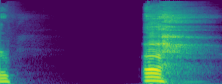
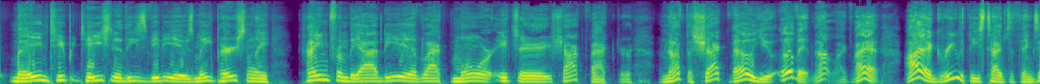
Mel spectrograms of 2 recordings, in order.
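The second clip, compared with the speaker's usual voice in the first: badly faked, lilting Kentucky accent; terrible Kentucky accent. Cop excusing his videos, in a terrible Kentucky accent. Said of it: "that was a terrible Kentucky accent".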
